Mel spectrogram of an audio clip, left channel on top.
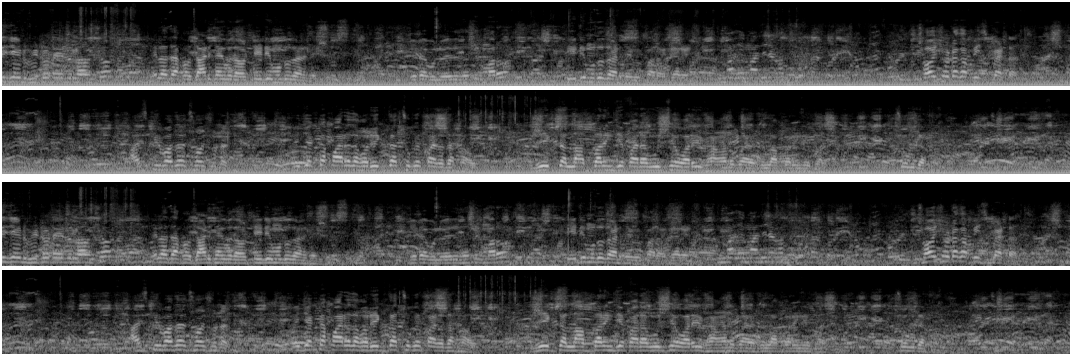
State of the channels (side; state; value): left; noise; hum, 2 dB below the sound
